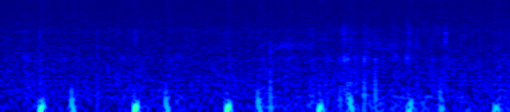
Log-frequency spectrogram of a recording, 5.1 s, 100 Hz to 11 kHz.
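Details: Own heart heard through a stethoscope with ECG during deliberate complete breath-holding (pillow and plastic bag); rate first rose (tachycardia), then slowed below 50 bpm; quiet paired thumps about 65/min; bradycardia.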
